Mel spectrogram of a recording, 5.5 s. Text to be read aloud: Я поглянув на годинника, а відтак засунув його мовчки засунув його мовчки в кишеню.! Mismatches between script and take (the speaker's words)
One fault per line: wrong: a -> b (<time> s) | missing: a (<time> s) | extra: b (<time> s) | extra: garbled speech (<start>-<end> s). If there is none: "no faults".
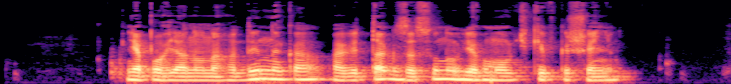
missing: засунув його мовчки (4.1 s)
